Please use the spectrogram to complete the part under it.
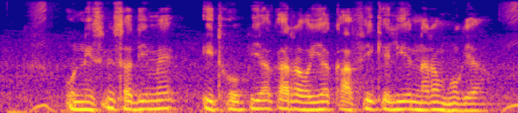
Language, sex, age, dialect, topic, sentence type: Hindi, male, 18-24, Hindustani Malvi Khadi Boli, agriculture, statement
